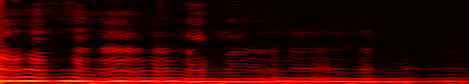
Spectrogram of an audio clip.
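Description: A person's voice humming one long high note, wavering slightly and sinking a little in pitch.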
